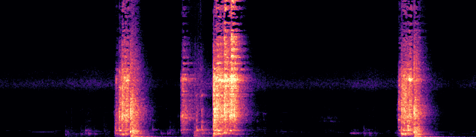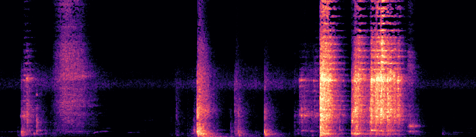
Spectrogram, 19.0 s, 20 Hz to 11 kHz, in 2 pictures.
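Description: Barbell loaded with 100 kg of rubber bumper plates being lifted in a clean and jerk: several bursts of metallic clanks and heavy thuds as the bar is pulled and caught. Near the end the bar is dropped onto the platform, landing with a loud bang and bouncing.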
